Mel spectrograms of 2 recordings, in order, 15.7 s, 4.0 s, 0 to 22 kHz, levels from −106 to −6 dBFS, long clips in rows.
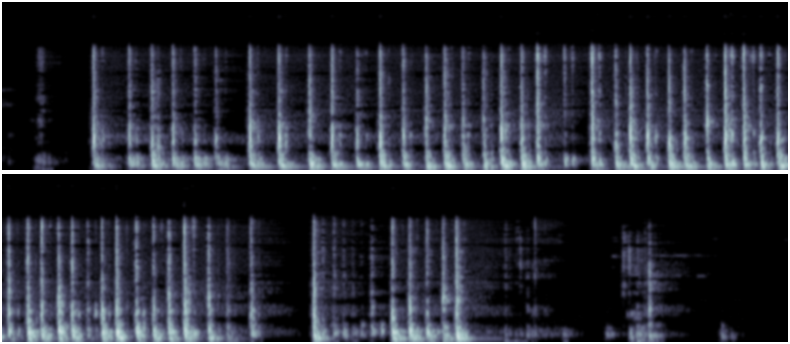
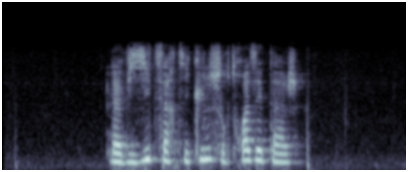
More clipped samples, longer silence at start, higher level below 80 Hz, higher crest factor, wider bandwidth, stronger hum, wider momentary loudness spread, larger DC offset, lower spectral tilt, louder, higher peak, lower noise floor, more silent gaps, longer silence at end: neither; second, 0.9 s vs 1.1 s; first, -50 dBFS vs -66 dBFS; first, 28 dB vs 18 dB; about the same, 8 kHz vs 8 kHz; neither; first, 16 LU vs 5 LU; neither; about the same, -4.5 dB/octave vs -5 dB/octave; about the same, -30 LUFS vs -28 LUFS; first, -2 dBFS vs -12 dBFS; first, -82 dBFS vs -76 dBFS; first, 10.84-10.93 s, 13.67-13.89 s vs none; first, 1.3 s vs 1.1 s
